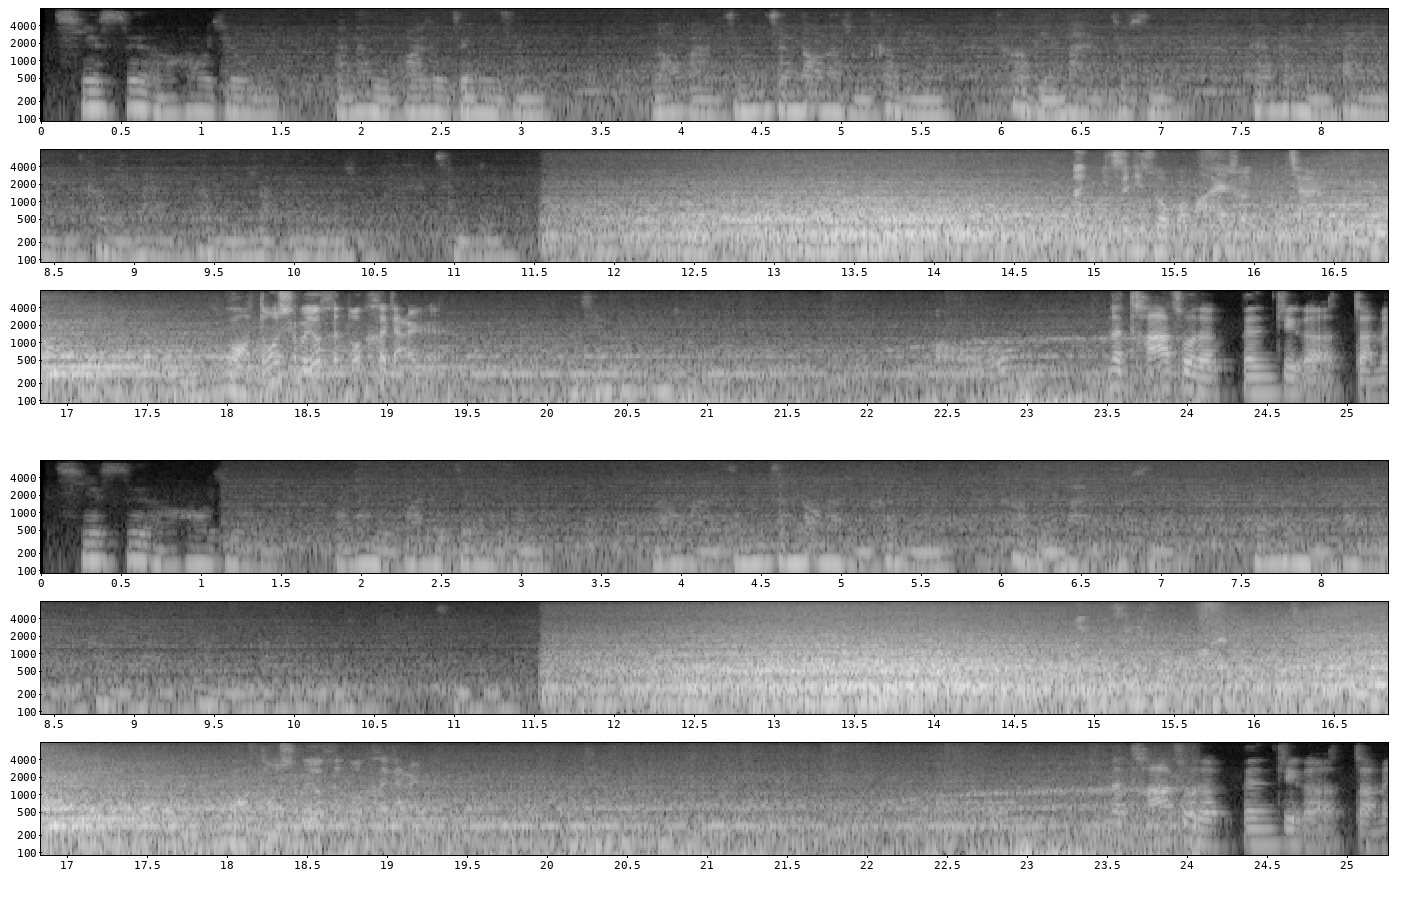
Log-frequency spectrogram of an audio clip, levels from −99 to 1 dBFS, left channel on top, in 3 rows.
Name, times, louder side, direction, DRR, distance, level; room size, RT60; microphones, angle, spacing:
voice 1, 0.1-1.5 1.8-3.2 3.8-11.6 17.6-18.8 20.1-21.2 23.2-23.6, left 1 dB, 55° left, 0.9 m, -35 dB
sound 1, 1.1-16.2, right 3 dB, 70° right, 0.8 m, -43 dB
sound 2, 11.5-24.1, right 3 dB, 25° right, 0.3 m, -21 dB
voice 2, 13.3-16.9 18.0-19.4 22.4-23.0 23.5-25.2, left 5 dB, 75° left, 0.5 m, -28 dB
2.5 x 2.1 x 2.4 m
head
